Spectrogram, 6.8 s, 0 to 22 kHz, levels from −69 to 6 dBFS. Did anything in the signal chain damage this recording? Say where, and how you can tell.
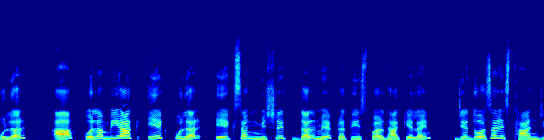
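No, nothing damaged it.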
